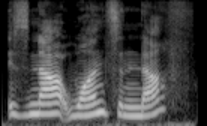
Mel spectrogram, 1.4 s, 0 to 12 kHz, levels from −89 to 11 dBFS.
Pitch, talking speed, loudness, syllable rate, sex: 225 Hz, 175 wpm, -17 LUFS, 4.3 syllables/s, female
